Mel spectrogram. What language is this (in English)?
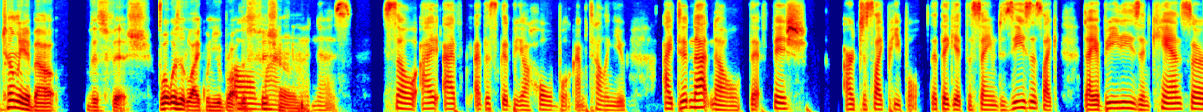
English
